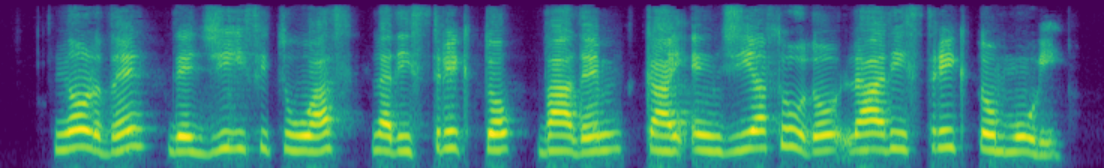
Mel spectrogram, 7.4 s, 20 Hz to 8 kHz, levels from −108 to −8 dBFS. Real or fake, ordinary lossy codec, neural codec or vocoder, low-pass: fake; MP3, 64 kbps; codec, 16 kHz, 0.8 kbps, ZipCodec; 7.2 kHz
